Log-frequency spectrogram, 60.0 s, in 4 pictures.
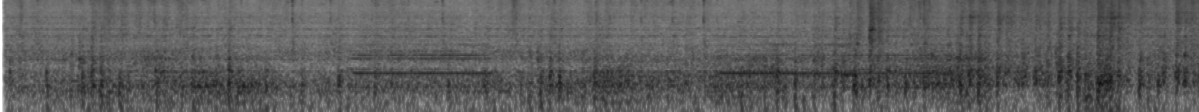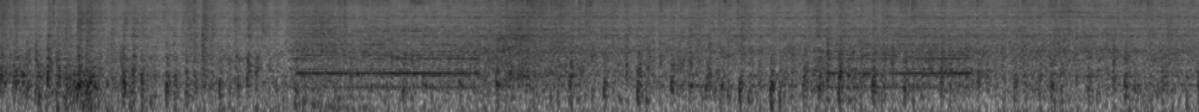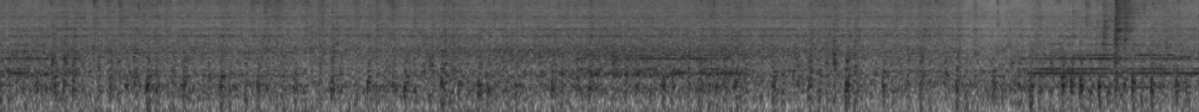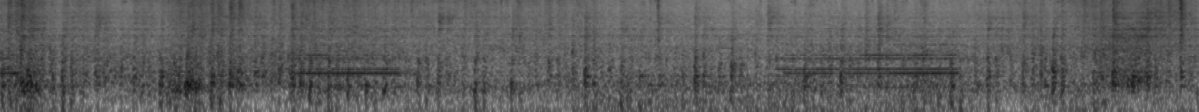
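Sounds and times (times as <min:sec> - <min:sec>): train wheels clattering on rails: 0:00.0 - 0:59.9
locomotive horn blasts: 0:04.4 - 0:06.3, 0:08.9 - 0:12.2, 0:18.6 - 0:21.4, 0:25.2 - 0:27.3, 0:30.0 - 0:31.1, 0:37.2 - 0:39.4, 0:42.7 - 0:45.5, 0:48.4 - 0:50.2, 0:54.6 - 0:57.1.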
